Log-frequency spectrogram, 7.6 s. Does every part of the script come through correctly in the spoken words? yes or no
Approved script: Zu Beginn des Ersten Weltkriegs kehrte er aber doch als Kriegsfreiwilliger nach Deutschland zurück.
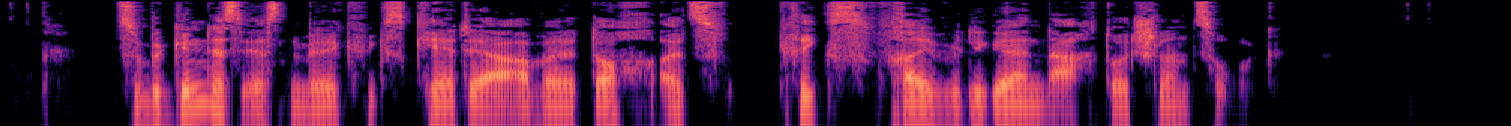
yes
